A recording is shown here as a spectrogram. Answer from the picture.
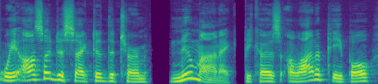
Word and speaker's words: pneumonic: So yeah, they are somewhat similar, and they both have a silent letter at the beginning, so I think that's why they're so often confused, but they are two different terms.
